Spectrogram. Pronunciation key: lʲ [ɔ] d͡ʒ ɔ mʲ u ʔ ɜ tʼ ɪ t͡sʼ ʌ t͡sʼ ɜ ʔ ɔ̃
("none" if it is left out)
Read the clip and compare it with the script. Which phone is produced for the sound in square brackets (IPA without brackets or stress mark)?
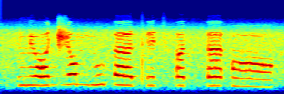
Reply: ɔ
